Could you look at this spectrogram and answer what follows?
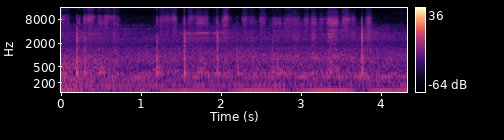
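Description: Marker or chalk scratching on a board during a chemistry lesson, short strokes and taps close up over a steady low hum, with no talking.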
